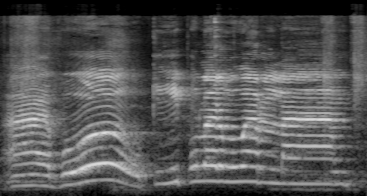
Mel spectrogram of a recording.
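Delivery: playful, loud, high-pitched teasing call.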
